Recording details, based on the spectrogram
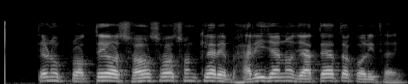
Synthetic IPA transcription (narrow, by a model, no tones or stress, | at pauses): t̪eɽ̃upɾɔt̪eɔsɔɦɔsɔɦɔsɔŋkʰjaɾebʱaɾid͡ʒanɔd͡ʒat̪jat̪ɔkɔɾit̪ʰae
